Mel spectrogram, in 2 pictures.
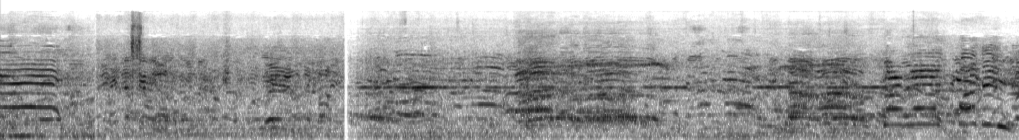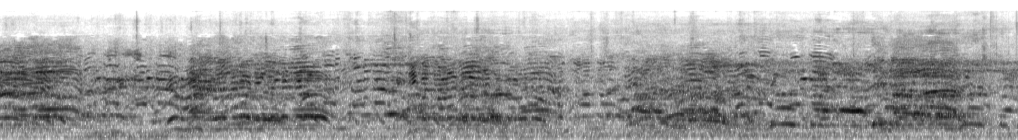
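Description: A large crowd chants and shouts loudly outdoors.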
